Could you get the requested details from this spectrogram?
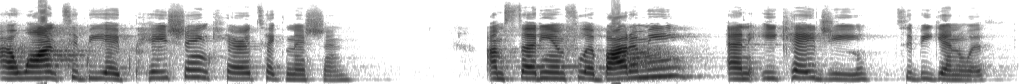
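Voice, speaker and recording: Against a quiet background, a woman projects a raised, high-pitched voice with a bright, sharp tone and big swings in loudness. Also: ordinary pitch variation, fairly slow pace. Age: 20s. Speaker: formerly homeless single mother. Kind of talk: testimony. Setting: stage with audience.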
